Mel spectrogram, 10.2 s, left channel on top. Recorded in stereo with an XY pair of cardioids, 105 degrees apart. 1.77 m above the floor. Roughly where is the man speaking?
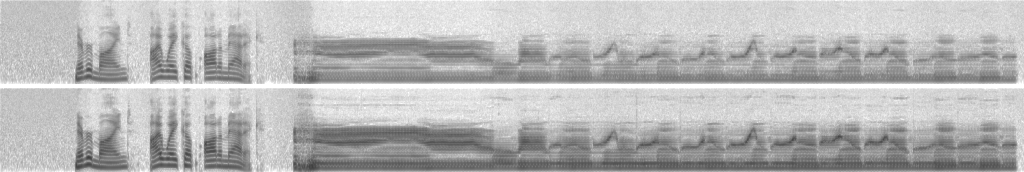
Ahead right.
